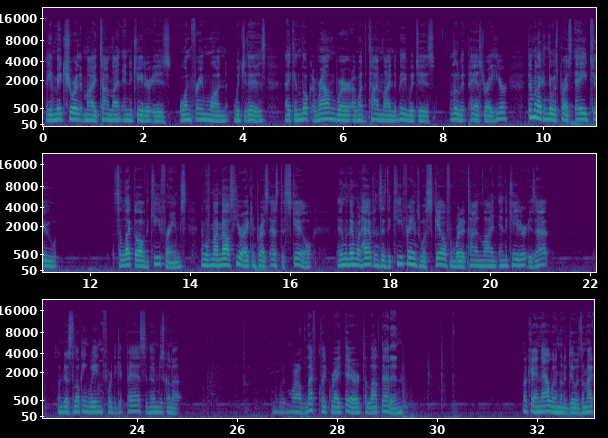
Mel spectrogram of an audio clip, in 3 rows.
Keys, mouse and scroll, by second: 10.5 a, 15.3 s, 27.2 click, 30.3 click.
